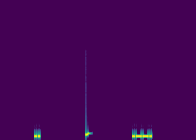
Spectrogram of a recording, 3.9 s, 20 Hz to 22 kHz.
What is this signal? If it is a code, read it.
Morse code, heard as a keyed tone, about 36 wpm, 700 Hz. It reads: I P
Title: Single Letters 35wpm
